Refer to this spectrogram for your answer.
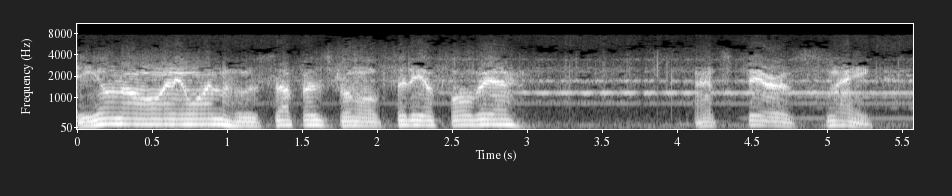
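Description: A man speaks at a fairly slow pace with long, frequent pauses and noticeable background noise. His pitch is fairly high, with ordinary variation. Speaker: radio host. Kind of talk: old-time radio horror host intro, scripted. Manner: macabre, theatrical, dramatic, ominous.

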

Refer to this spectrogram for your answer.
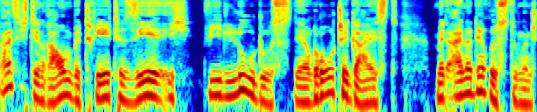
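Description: Lively intonation in an unforced reading voice

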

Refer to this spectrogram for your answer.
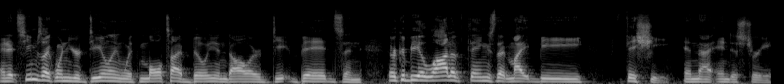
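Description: A man with a plain, everyday voice and an American accent speaks at a medium pitch and a moderate pace, his intonation lively. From Atlanta, US South. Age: 30s. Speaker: podcast host. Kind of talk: casual interview.

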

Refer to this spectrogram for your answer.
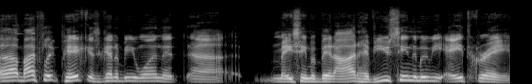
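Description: The recording is very clean with a silent background. A man with an ordinary speaking voice talks at a moderate pace, fairly high in pitch, with ordinary pitch variation. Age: 40s. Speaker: film podcast host. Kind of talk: casual chat.

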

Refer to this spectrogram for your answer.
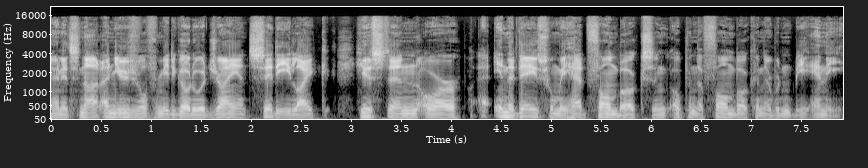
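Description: A man speaks in a plain, everyday voice, fairly low in pitch. He talks at a fairly quick pace with fairly even intonation and hardly any pauses. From US, San Francisco Bay Area. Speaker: leadership coach. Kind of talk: interview.

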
